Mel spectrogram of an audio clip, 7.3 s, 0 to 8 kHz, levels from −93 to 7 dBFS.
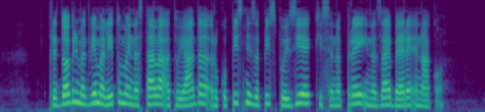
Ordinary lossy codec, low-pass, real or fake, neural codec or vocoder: none; none; real; none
